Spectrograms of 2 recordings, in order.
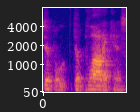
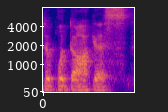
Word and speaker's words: Diplodocus: It's pronounced Diplodocus, although I remember I used to think it was called Diplodocus.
